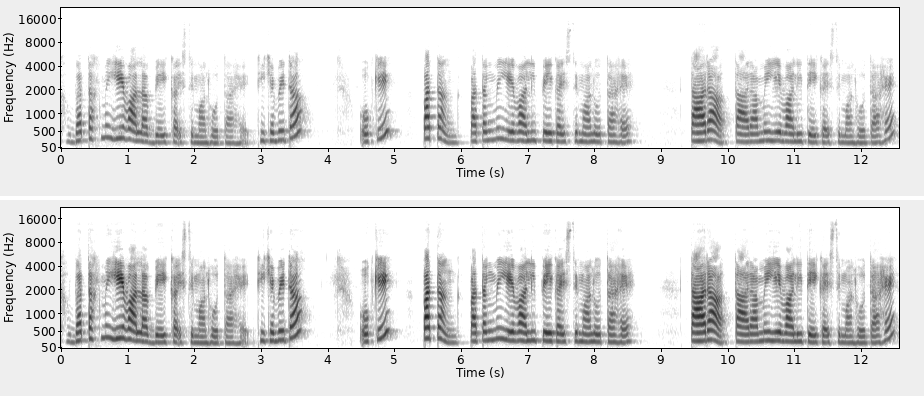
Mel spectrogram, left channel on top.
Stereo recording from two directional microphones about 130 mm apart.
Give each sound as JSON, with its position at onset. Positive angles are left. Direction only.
{"t": 0.0, "sound": "a woman's voice", "side_deg": -20}
{"t": 4.1, "sound": "a sound", "side_deg": -20}
{"t": 5.4, "sound": "a woman's voice", "side_deg": -20}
